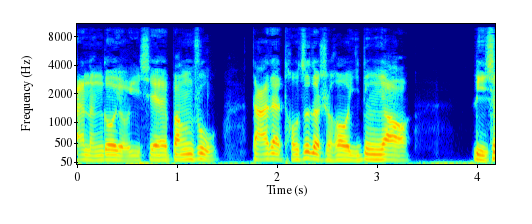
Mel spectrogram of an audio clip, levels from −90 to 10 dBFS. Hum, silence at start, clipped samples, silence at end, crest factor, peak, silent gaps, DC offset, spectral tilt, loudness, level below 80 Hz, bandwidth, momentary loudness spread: none; 0 s; under 0.1%; 0 s; 16 dB; -4 dBFS; none; under 0.1%; -6 dB/octave; -20 LUFS; -48 dBFS; 10.5 kHz; 8 LU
